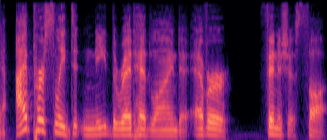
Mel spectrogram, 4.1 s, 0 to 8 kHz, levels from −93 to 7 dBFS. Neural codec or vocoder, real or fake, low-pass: codec, 16 kHz, 0.4 kbps, LongCat-Audio-Codec; fake; 7.2 kHz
